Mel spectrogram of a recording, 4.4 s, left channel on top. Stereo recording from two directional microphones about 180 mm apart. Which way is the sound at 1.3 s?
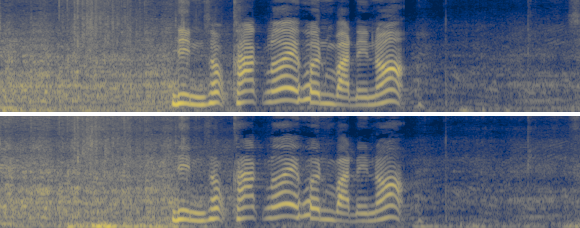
20° left (ahead or behind).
